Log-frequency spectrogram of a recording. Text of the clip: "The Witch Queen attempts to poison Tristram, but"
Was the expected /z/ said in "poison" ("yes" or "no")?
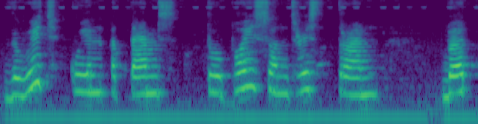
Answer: no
